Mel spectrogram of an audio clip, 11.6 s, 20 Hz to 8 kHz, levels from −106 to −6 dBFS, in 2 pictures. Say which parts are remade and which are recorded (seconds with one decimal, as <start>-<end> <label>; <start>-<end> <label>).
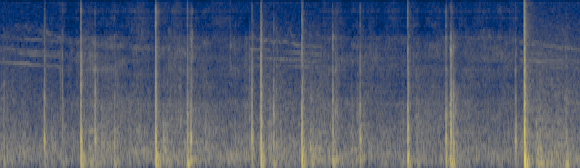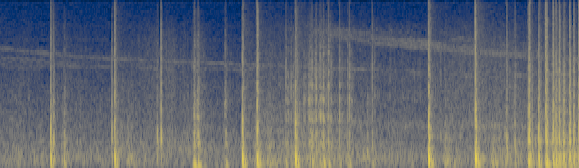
0.0-0.6 recorded; 0.6-2.5 remade; 2.5-3.2 recorded; 3.2-5.2 remade; 5.2-11.6 recorded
